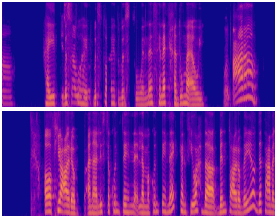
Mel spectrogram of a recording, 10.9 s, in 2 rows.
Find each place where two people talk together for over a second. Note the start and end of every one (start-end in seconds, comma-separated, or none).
none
